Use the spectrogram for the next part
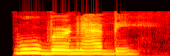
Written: Woburn Abbey

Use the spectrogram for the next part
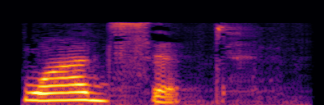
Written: wadset

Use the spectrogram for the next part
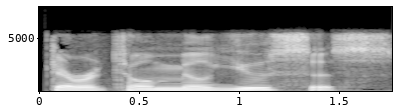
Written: keratomileusis

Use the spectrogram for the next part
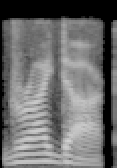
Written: dry-dock

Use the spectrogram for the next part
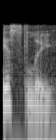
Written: istle

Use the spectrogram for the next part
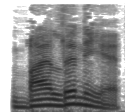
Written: bilineate

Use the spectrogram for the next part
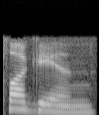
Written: plug-in

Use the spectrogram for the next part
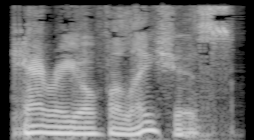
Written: caryophyllaceous

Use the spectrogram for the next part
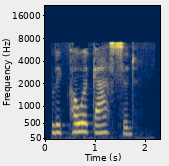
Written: lipoic acid

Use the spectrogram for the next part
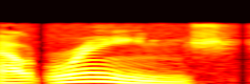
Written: outrange

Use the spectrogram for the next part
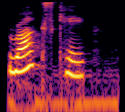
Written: rockscape

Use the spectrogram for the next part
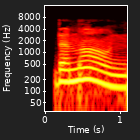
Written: bemoaningly

